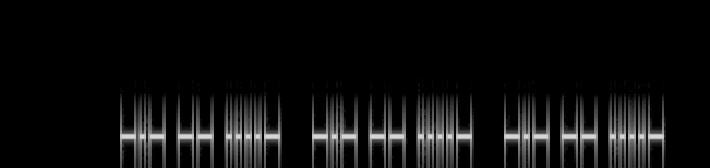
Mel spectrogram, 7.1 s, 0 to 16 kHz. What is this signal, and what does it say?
Morse code, heard as a keyed tone, about 25 wpm, 700 Hz. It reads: KM4 KM4 KM4
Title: Callsign Prefixes for Top 25 DXCC - Repeated 3x - 25wpm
